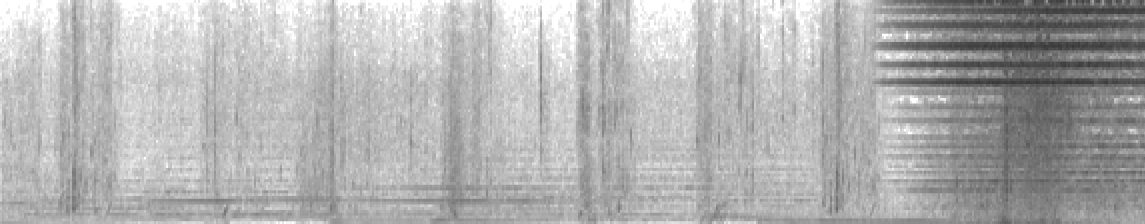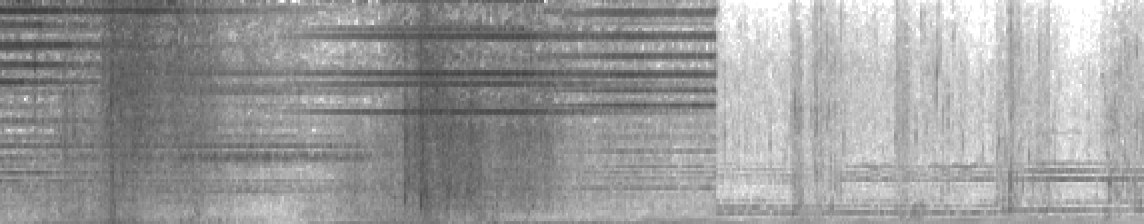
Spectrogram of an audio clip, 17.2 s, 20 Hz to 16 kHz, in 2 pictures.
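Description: Water churns and splashes in a pool in The Witcher 3: Blood and Wine, a dense burst of sloshing that swells between calmer passages of drips and soft game music, with no talk.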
